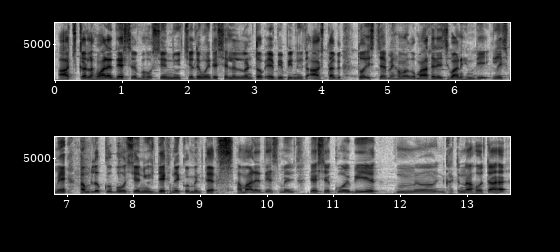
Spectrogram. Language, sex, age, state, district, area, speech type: Urdu, male, 18-30, Bihar, Saharsa, rural, spontaneous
